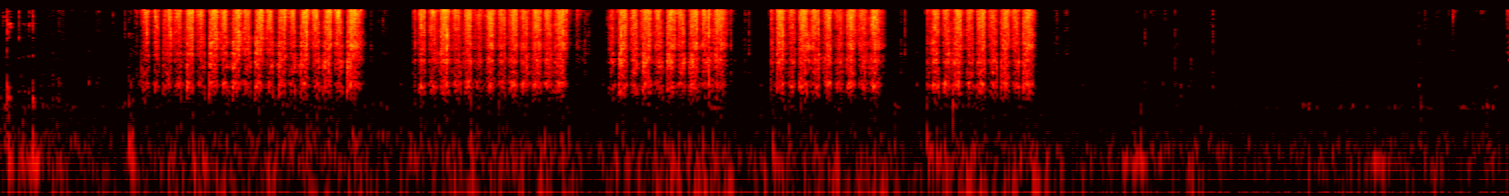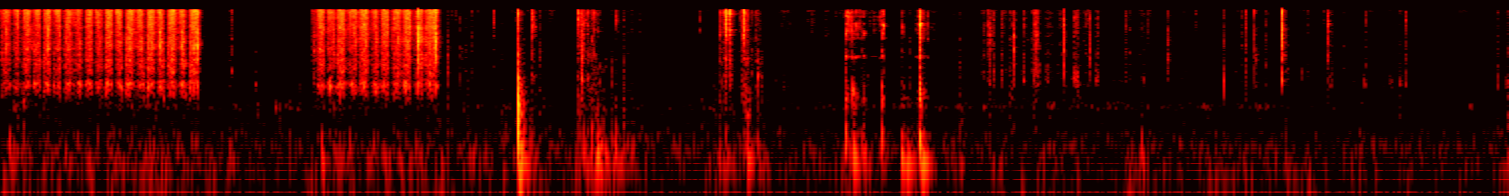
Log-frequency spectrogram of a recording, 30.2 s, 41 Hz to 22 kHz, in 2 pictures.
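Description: Cotton swab scrubbing the tape mechanism of a Sony Walkman WM-EX610 cassette player in repeated scratchy bursts of a second or two each, cleaning it during a belt replacement. From about twenty seconds in, only scattered light clicks and taps from handling the player.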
